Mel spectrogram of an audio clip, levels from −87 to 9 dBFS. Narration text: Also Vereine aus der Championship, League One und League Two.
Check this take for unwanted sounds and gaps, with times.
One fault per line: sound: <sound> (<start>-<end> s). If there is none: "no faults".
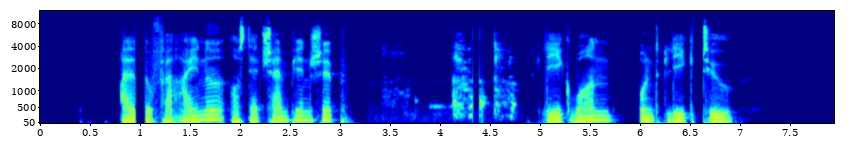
sound: dropout (0.9-1.1 s)
sound: cough (3.4-4.8 s)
